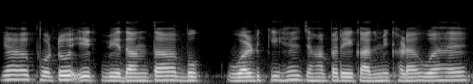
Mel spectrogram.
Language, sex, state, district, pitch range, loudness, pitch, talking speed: Hindi, female, Uttar Pradesh, Lucknow, 175-195 Hz, -15 LUFS, 180 Hz, 190 wpm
